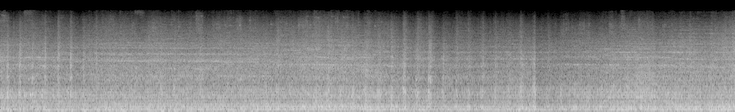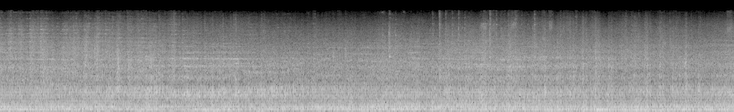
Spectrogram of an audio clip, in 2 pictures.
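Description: CN double-stack container train's well cars rolling past, a steady rumble of steel wheels on rail with clickety-clack over the rail joints.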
